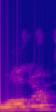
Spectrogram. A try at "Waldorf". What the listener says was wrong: But you know the R is silent. Okay, so it is Waldorf.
